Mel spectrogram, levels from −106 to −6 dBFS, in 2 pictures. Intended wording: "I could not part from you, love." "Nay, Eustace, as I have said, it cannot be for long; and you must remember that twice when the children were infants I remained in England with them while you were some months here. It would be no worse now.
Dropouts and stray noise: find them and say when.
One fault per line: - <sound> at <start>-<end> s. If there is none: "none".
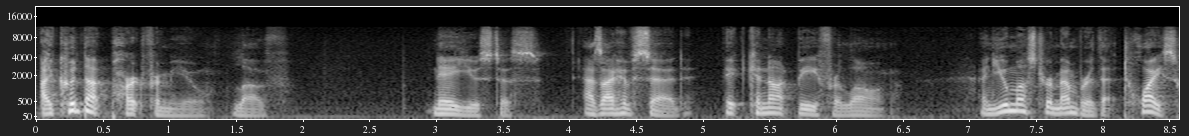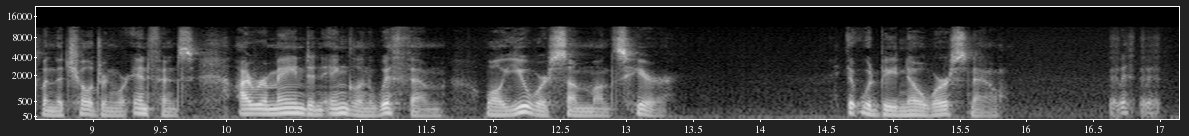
- laugh at 16.6-17.0 s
